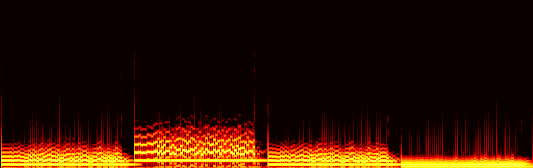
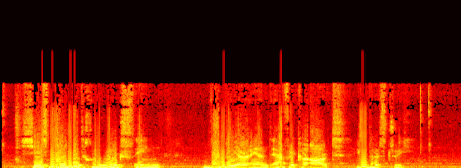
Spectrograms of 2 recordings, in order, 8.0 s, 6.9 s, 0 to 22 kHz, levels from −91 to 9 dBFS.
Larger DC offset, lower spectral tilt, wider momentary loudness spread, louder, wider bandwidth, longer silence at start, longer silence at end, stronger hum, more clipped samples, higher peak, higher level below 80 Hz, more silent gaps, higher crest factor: neither; first, -8 dB/octave vs -5.5 dB/octave; second, 4 LU vs 16 LU; about the same, -9 LUFS vs -10 LUFS; second, 5.4 kHz vs 11.5 kHz; about the same, 0 s vs 0.05 s; about the same, 0 s vs 0 s; neither; neither; about the same, 0 dBFS vs 0 dBFS; second, -40 dBFS vs -28 dBFS; neither; about the same, 8 dB vs 10 dB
